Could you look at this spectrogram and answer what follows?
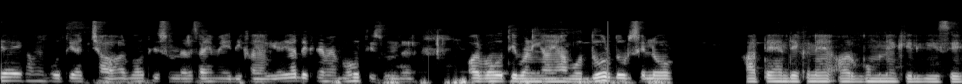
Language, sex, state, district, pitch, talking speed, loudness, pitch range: Hindi, male, Bihar, Lakhisarai, 140 Hz, 245 wpm, -19 LUFS, 135-145 Hz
